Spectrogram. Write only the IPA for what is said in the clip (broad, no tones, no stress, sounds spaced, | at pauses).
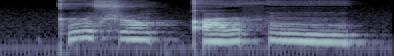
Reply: kʼ ɨ s ɭ ũ k qʼ ɘ θ ĩ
